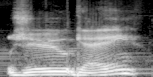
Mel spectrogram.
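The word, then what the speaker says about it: Zhuge: So the ZH is J. It's pronounced. Shuge. Yep. ZH is pronounced as a J. Zhu Gay. Mm-hmm. Zhu. Just like a long J sound.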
